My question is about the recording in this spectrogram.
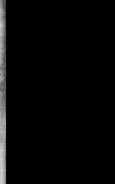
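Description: Near silence: a very short sound right at the start, then nothing.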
